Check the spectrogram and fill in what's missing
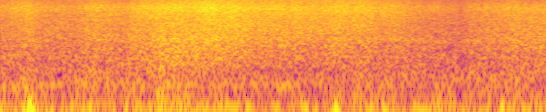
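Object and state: Nothing is struck.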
